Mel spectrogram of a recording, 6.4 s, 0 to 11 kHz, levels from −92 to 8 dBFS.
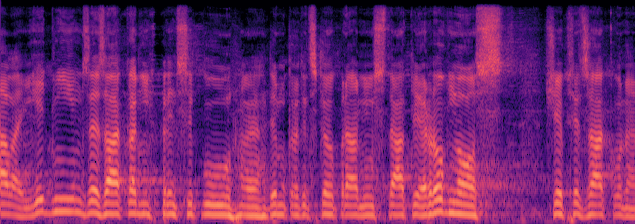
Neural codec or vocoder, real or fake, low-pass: codec, 44.1 kHz, 3.4 kbps, Pupu-Codec; fake; 9.9 kHz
